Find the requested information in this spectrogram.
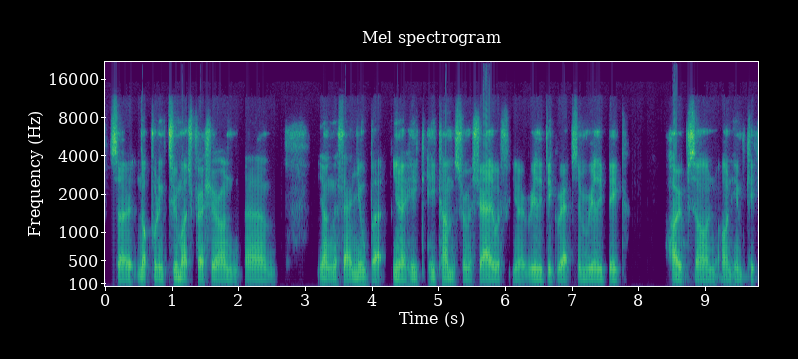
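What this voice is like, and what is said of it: Australian accent. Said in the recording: “Are you an Australian putting on an Australian accent? ... a little bit more of a real Aussie twang to it ... I come from Adelaide”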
